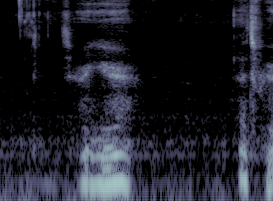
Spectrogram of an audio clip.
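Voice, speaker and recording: Someone whispers in a relaxed tone. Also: man. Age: 30s. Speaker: ASMR content creator. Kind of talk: casual ASMR ramble, talking to camera about cards. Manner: relaxed, conversational.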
